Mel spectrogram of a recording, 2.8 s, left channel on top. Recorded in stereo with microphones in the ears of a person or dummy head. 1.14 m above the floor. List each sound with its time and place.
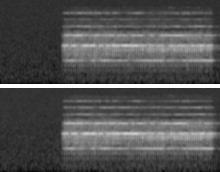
0.8 s a phone ringing: centre (ahead or behind), 1.1 m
